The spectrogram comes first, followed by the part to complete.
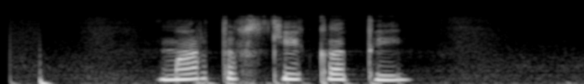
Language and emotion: Russian, neutral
